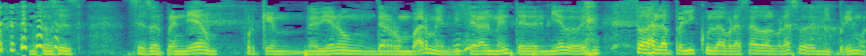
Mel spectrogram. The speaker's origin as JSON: {"language": "Spanish", "town": "Salcedo", "region": "Cotopaxi", "country": "Ecuador", "said": "voy a empezar hablando de estos heladitos de Salcedo, de mi tierra."}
